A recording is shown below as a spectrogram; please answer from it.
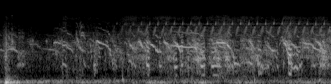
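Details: Six-week-old meat chickens starting to make more rooster-like noises, practicing their little crow; many overlapping squeaky, rising chirps and cracked crow-like notes from a crowded flock, with faint background music.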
